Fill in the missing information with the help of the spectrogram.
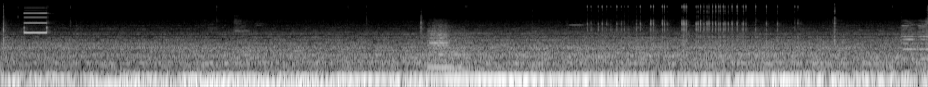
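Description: Steady low hum throughout, with one short, high electronic beep about half a second in, like a digital multimeter's beep as the probes go onto the ECU board. A few faint clicks follow later, around the probe work.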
